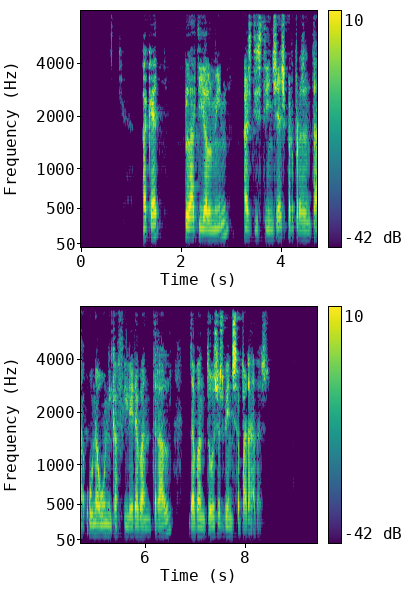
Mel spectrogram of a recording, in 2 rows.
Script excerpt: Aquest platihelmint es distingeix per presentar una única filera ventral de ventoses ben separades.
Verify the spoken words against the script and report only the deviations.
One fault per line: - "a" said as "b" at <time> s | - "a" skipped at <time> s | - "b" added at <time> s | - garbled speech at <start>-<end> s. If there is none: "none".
none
